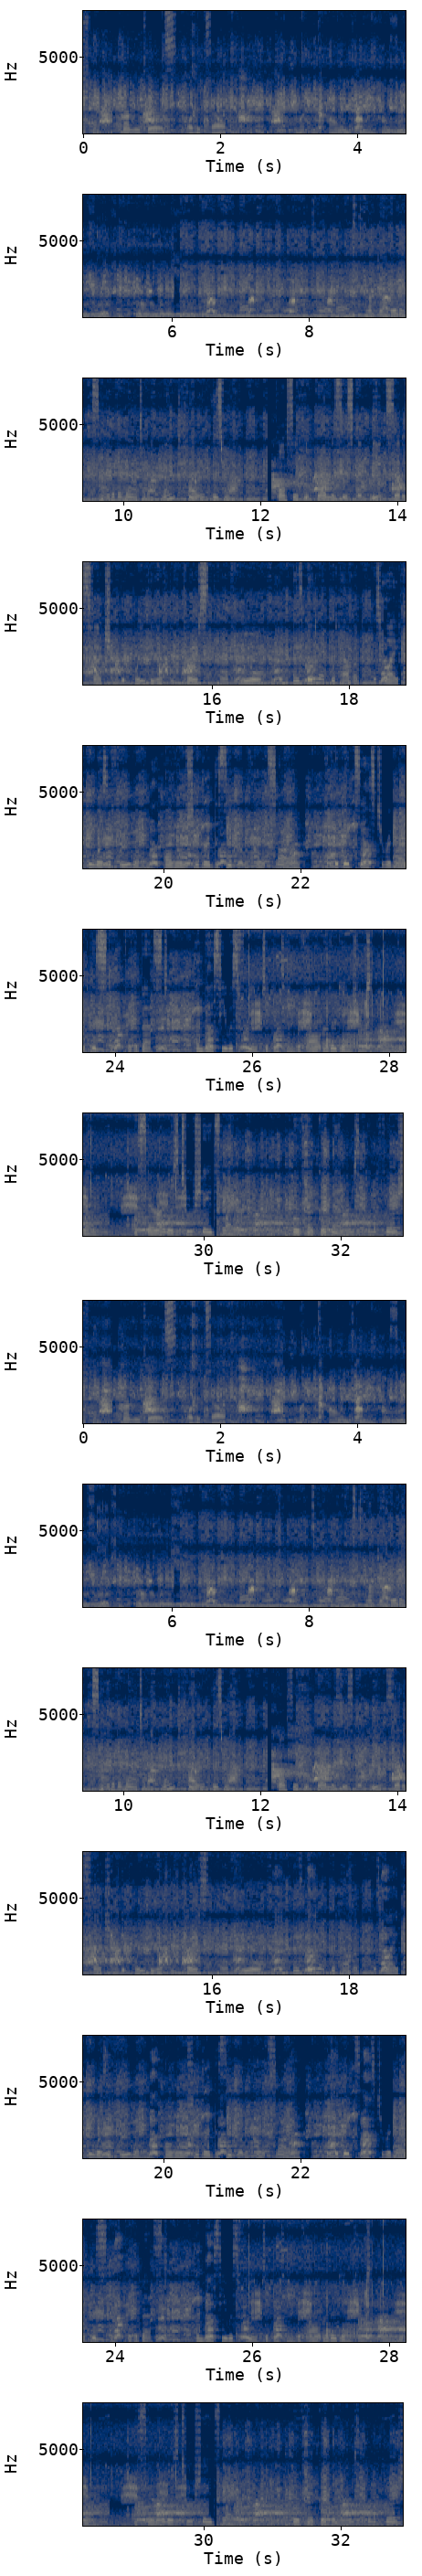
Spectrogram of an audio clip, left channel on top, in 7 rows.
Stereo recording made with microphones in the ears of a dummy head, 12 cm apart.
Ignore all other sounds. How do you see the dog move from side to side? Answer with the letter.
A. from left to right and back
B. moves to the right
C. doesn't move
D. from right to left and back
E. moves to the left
C.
